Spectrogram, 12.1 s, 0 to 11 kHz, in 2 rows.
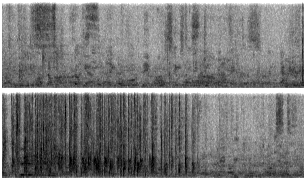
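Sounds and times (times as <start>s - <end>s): murmur of voices: 0.0s - 12.0s
spectators clapping: 5.9s - 10.3s.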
